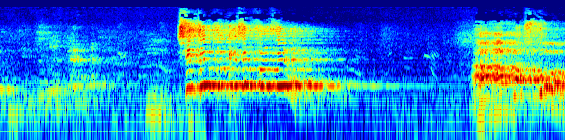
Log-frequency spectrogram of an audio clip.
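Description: A young man speaks with animation into a microphone over a loudspeaker in an echoing hall.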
